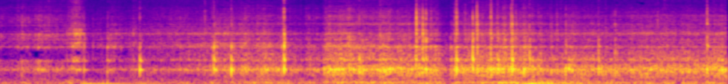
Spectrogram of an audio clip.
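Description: Long nails slowly scratch the flat lid of a hollow, tan, carved wooden box, making a dry, crackling scrape. Short, uneven bright strokes rise over a steady mid-pitched hum and a low rumble.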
